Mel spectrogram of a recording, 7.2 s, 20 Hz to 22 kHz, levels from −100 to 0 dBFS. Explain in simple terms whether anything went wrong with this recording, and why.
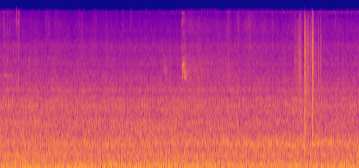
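From 5.89 to 6.44 seconds, a burst of rough, uneven scratching and rustling sits fairly loudly over the sound. This is cable scratch noise, likely from a worn cable or connector being moved, so its electrical contact flickered and added crackle.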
